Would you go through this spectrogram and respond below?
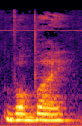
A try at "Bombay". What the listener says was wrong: A. Because you want to say I. And I want to say A, as in Opus Dei. Similar, no? Bombay.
